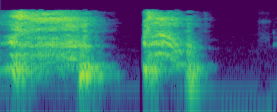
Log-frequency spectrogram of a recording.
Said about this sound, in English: Sorry, man, I've got a really tickly throat. Hang on, I'm just going to leave my mic while I cough.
